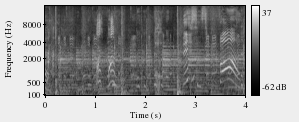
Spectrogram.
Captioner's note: snorts; barks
